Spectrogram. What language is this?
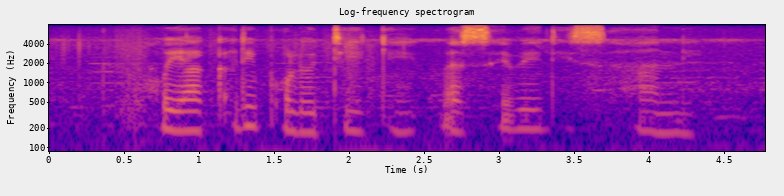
Southern Sotho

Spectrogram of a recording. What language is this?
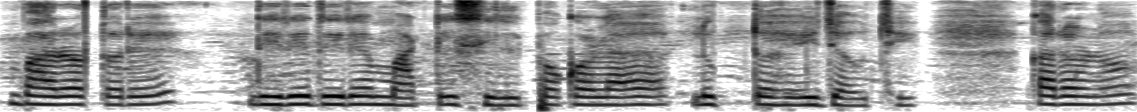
Odia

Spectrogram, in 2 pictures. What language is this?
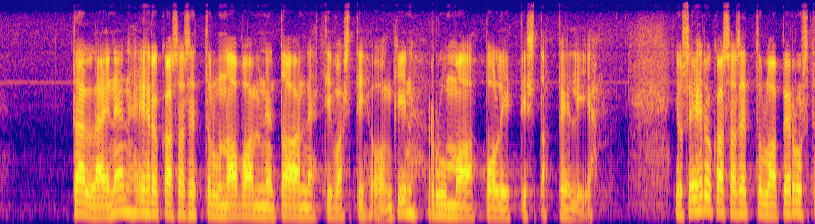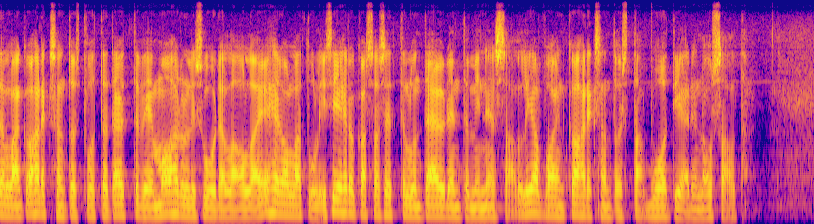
Finnish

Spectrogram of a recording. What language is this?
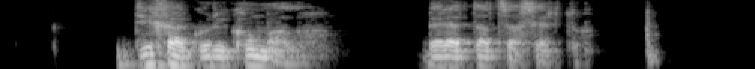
Laz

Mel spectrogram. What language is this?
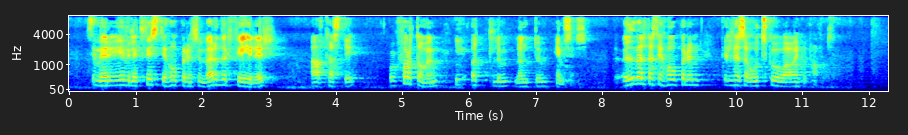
Icelandic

